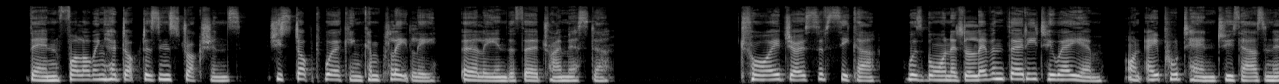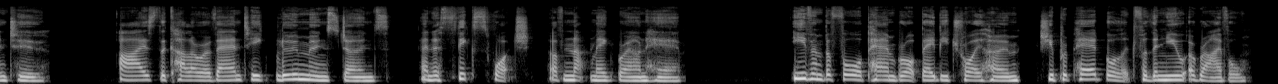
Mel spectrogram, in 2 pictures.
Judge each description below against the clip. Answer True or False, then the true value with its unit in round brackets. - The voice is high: True (200 Hz)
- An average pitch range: True (3.6 semitones)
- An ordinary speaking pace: False (125 wpm)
